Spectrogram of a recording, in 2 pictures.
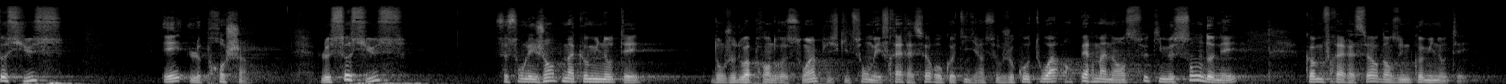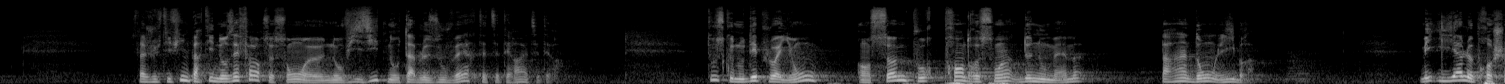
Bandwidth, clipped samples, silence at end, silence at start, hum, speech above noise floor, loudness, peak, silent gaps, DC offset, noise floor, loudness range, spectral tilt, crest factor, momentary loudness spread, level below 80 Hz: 16.5 kHz; under 0.1%; 0 s; 0 s; none; 37 dB; -27 LUFS; -6 dBFS; none; under 0.1%; -63 dBFS; 5 LU; -5.5 dB/octave; 22 dB; 13 LU; -42 dBFS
